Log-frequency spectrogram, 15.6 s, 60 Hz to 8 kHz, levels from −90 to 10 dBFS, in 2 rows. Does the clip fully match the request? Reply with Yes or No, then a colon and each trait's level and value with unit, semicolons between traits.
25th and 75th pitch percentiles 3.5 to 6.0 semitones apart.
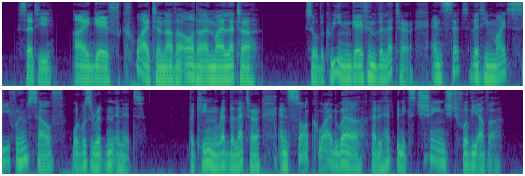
No: average, 3.1 semitones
